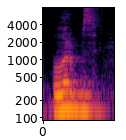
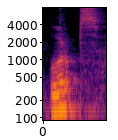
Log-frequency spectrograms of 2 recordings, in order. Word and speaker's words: urbs: tips, like for example, B when it's followed by S will be pronounced like a P. So urbs would be incorrect. Urbs, the word for city, would be correct. So it's spelled V-R-B-S. It would be pronounced like a P though. In reality though, in rapid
